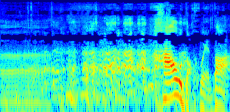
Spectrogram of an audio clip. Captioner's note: laughter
